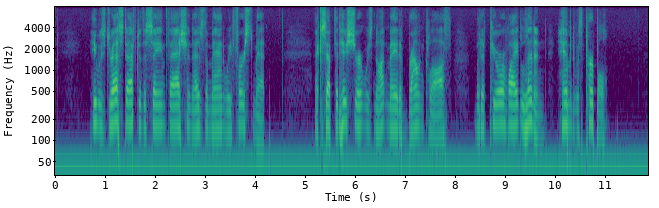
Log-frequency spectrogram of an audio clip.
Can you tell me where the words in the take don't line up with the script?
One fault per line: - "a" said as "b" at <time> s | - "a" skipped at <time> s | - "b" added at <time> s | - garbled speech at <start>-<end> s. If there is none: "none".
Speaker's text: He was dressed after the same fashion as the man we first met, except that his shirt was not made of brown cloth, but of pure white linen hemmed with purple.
none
